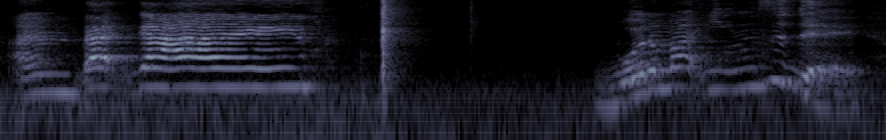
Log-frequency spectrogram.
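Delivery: high, singsong mock announcement; sung-out playful hello; sing-song greeting. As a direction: announce yourself in a lilting tease. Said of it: "I'm like".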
